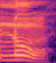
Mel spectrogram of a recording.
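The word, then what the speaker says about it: know: के एन ओ डब्लू के एन ओ डब्लू इसको पढ़ेंगे नो नो मीस होता जानना देख के के बाद ए आया है के के बाद एन और एन के बाद कोई भवेल आया है तो क्या होगा के जो होगा साइलेंट होगा के के नहीं पढ़ेंगे इसको कुनो नहीं पढ़ेंगे सिर्फ नो पढ़ेंगे जैसे और नलेज के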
